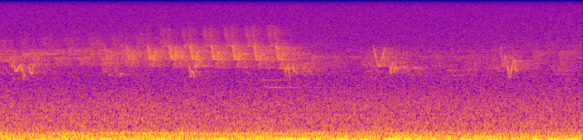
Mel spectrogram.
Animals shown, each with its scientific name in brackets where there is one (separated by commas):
Ovenbird (Seiurus aurocapilla), Black-throated Blue Warbler (Setophaga caerulescens), Red-eyed Vireo (Vireo olivaceus)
